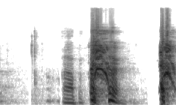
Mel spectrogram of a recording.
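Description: A man clears his throat once, loudly, just over a second in, a short burst with a falling voiced tone.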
